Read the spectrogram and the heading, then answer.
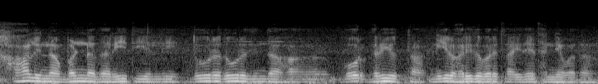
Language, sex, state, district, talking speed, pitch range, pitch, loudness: Kannada, male, Karnataka, Shimoga, 110 wpm, 120-135 Hz, 125 Hz, -19 LUFS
